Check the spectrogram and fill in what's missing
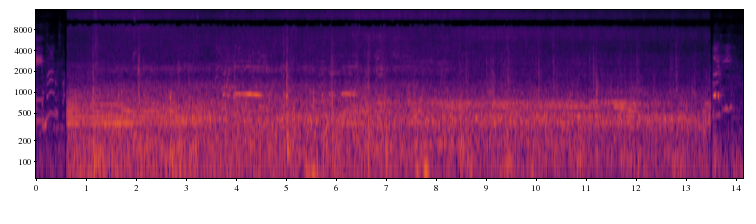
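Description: A small amusement ride train at Disney Springs rolls past with steady mechanical rumble, faint clicking and squealing tones, while people talk and cheer nearby.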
